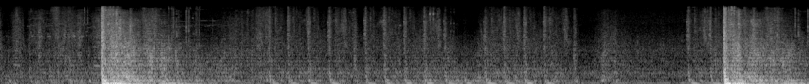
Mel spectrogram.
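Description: A rifle fires loud, echoing shots.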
